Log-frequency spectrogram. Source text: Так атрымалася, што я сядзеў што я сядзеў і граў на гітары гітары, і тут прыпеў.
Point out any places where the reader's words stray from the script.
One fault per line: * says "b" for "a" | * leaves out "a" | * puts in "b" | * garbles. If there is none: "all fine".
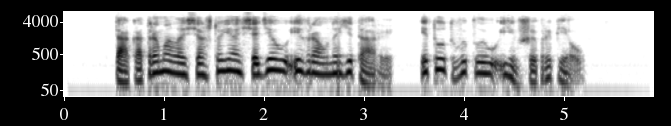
* leaves out "што я сядзеў"
* leaves out "гітары"
* puts in "выплыў іншы"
